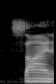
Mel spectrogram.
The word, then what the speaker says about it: Saiyan: new to the series, sign is the right way to say it, not saying you've been lied to all your life.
